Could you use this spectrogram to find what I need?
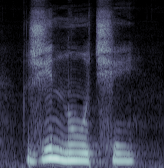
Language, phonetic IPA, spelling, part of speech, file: Ukrainian, [ʒʲiˈnɔt͡ʃei̯], жіночий, adjective, Uk-жіночий.ogg
- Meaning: 1. feminine 2. female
